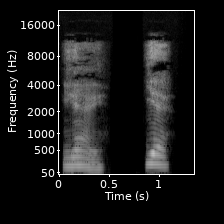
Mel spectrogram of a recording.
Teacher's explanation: Say it like a quick, soft yay, yeah, with rising intonation, think two ascending notes.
